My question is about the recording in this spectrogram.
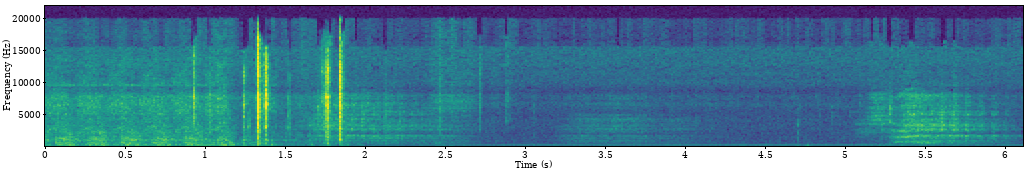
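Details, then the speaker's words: Opel Z19D 1.9 diesel left outside overnight in frost, cold start: starter churns about two seconds with no firing then stops; cranks but won't start, glow plugs suspected not working. "Погано запускається. О, бурк, бурк. Зараз запуститься. Свічки треба розжарювання."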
